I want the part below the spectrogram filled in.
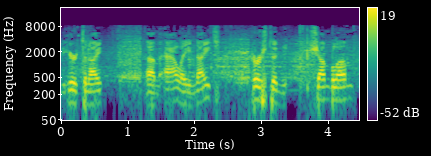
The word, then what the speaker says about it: Schlumbohm: S-C-H-L-U-M-B-O-H-M. But the accent's on the first syllable. It's Schlumbum.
